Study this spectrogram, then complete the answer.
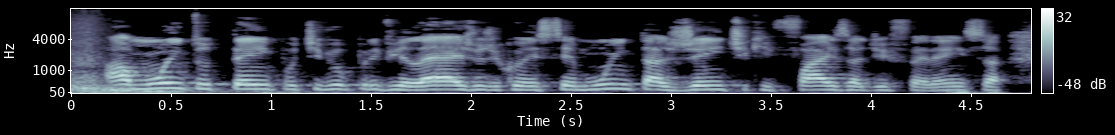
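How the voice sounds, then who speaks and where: A man speaks in a high voice with an upbeat tone. His pace is moderate against a quiet background. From Brazil. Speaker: podcast host; business consultant. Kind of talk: podcast intro to camera.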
